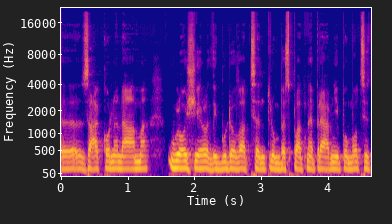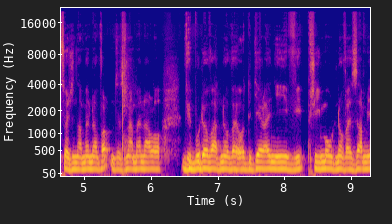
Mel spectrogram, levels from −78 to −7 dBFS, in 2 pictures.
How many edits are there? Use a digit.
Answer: 0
